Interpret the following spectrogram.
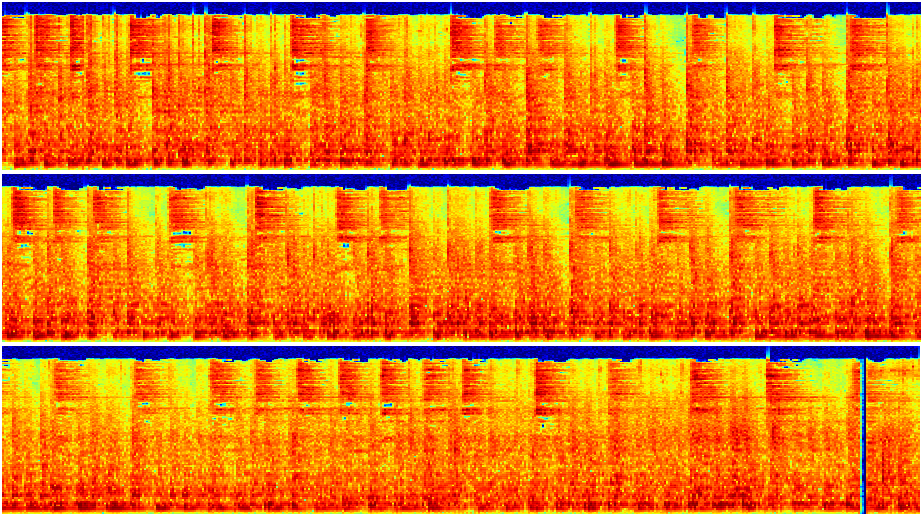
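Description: Processional drums beating a fast, continuous rhythm with rolls, dense strokes throughout.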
